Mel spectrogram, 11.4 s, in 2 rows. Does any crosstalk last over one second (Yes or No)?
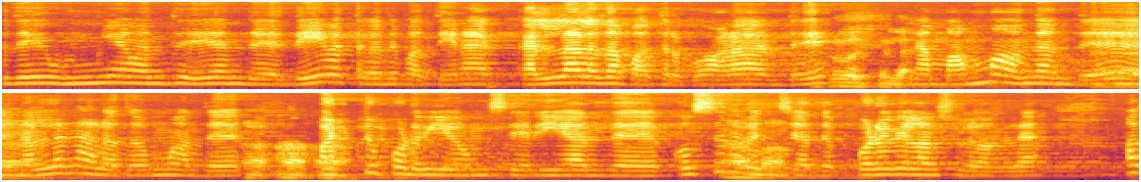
No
